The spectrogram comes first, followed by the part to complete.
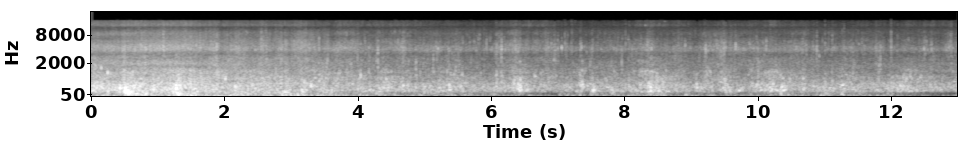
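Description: River water rushing and splashing around a kayak's plastic hull through a riffle, loudest in the first couple of seconds and easing as the water calms, with wind buffeting the microphone and occasional small splashes.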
